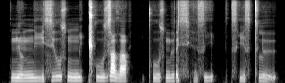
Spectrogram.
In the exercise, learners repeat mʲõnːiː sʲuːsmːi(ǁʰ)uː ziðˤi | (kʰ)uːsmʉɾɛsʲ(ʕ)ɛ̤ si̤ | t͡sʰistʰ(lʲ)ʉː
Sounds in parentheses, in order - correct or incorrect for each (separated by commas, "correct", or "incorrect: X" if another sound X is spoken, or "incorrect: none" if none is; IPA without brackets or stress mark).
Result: correct, incorrect: pʰ, incorrect: h, incorrect: l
